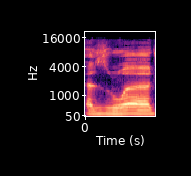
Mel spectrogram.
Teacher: الف مدہ ہے، ایک الف کی مقدار کے برابر کھینچ کر پڑھیں گے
